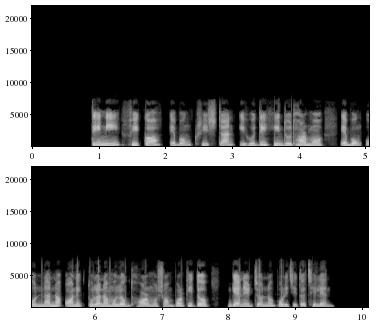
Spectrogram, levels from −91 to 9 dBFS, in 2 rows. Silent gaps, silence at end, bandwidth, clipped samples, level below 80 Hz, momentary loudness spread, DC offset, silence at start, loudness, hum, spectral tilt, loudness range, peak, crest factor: 1.63-1.67 s, 1.96-2.05 s, 3.05-3.10 s, 7.87-7.98 s; 0.55 s; 7.6 kHz; under 0.1%; -56 dBFS; 6 LU; under 0.1%; 0.9 s; -18 LUFS; none; -4 dB/octave; 2 LU; -2 dBFS; 18 dB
